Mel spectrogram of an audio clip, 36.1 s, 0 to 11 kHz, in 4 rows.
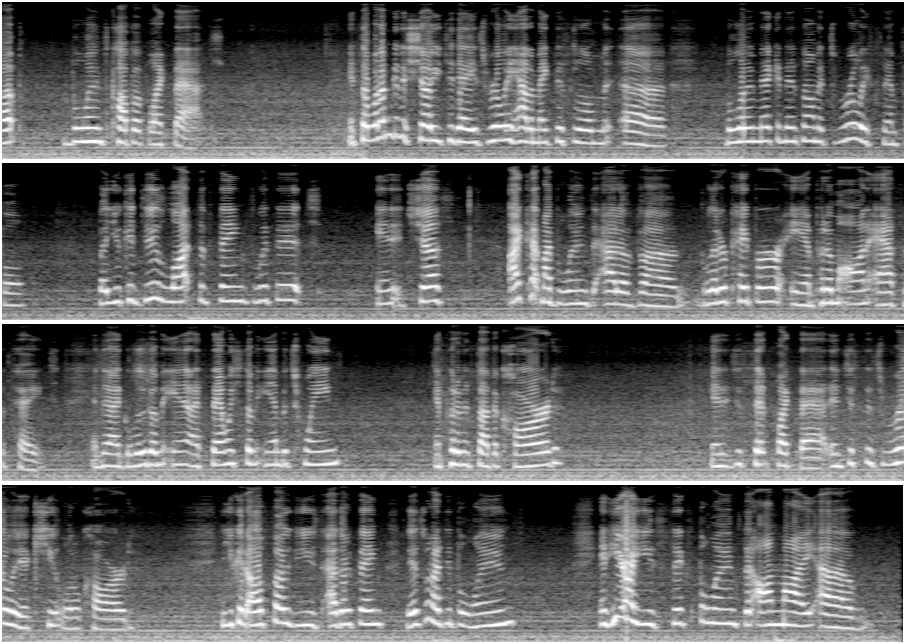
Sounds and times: Speech: 0:00.0 - 0:02.2, 0:03.5 - 0:09.3, 0:10.0 - 0:12.2, 0:12.8 - 0:21.5, 0:22.4 - 0:23.7, 0:25.1 - 0:28.4, 0:29.2 - 0:32.3, 0:32.9 - 0:35.8.

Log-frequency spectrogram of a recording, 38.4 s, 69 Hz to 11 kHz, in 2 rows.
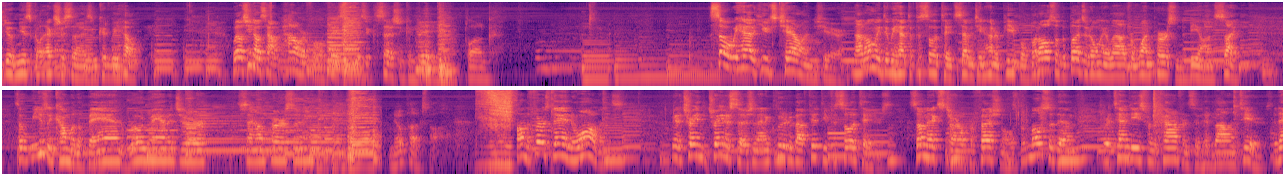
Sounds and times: Speech: 0:00.0 - 0:02.1, 0:03.4 - 0:07.6, 0:10.6 - 0:18.6, 0:19.4 - 0:24.0, 0:25.0 - 0:25.9, 0:27.0 - 0:28.6, 0:29.2 - 0:38.4
Music: 0:00.0 - 0:06.9, 0:08.0 - 0:25.0, 0:26.4 - 0:38.4.

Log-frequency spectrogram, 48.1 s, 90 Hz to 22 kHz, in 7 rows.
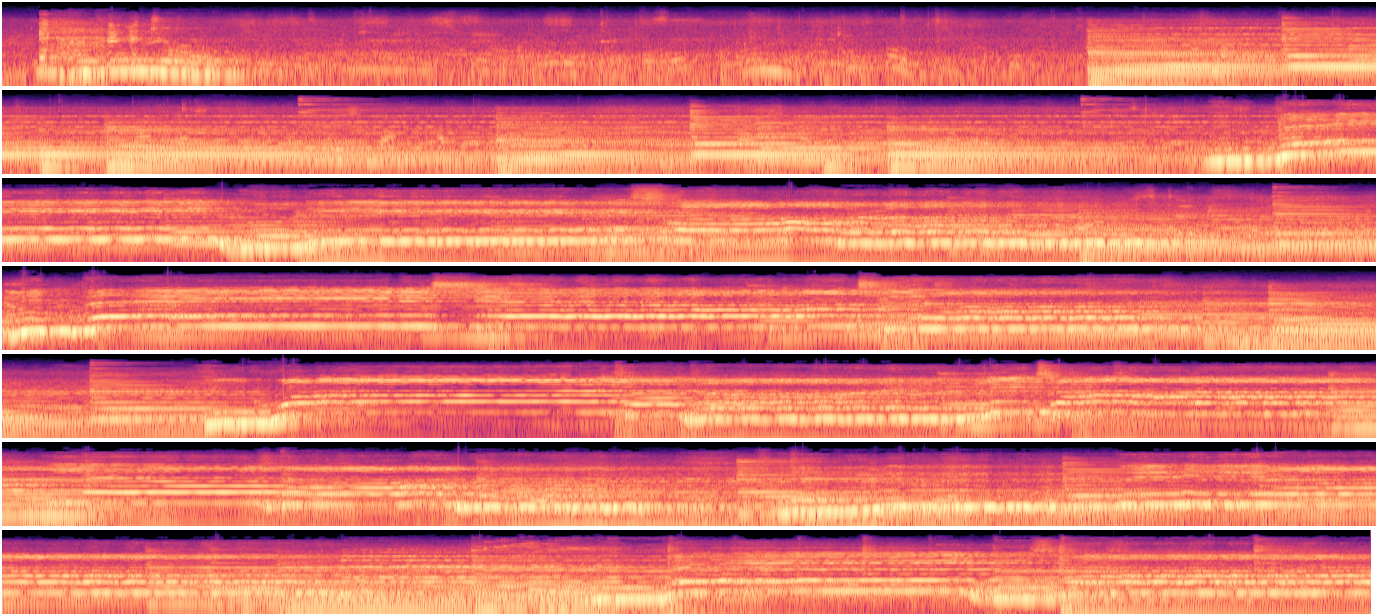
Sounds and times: Music: 0:05.4 - 0:48.0
Female singing: 0:12.9 - 0:19.3, 0:20.6 - 0:26.6, 0:28.5 - 0:37.6, 0:38.2 - 0:43.1, 0:44.0 - 0:48.0.

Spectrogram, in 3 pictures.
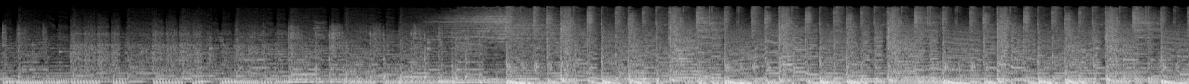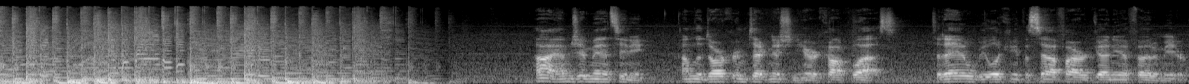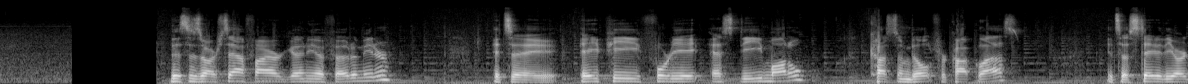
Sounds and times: Music: 0:00.0 - 0:16.5, 0:25.4 - 0:35.6
Speech: 0:17.2 - 0:23.9, 0:25.5 - 0:27.8, 0:28.7 - 0:31.9, 0:32.5 - 0:34.0, 0:34.8 - 0:35.6.

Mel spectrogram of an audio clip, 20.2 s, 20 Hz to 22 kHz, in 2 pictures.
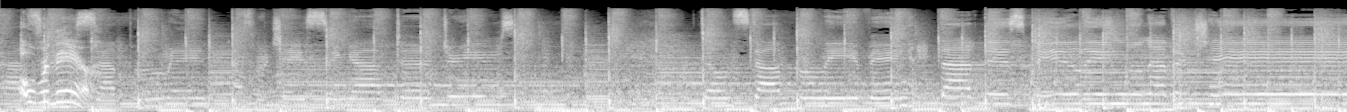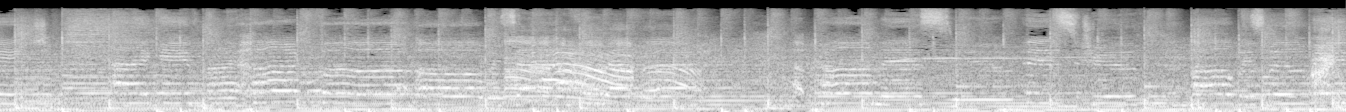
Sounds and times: Rhythm and blues: 0:00.0 - 0:01.2, 0:13.7 - 0:20.2
Blues: 0:00.0 - 0:20.2
Pop music: 0:00.0 - 0:20.2
Exciting music: 0:00.1 - 0:00.9, 0:13.8 - 0:15.9.

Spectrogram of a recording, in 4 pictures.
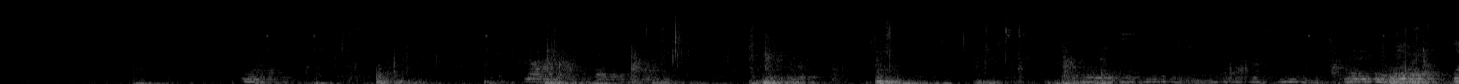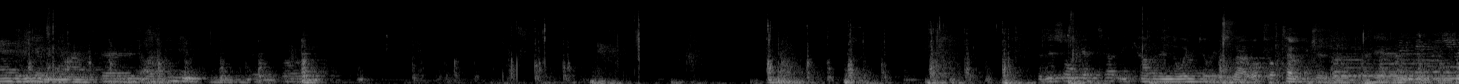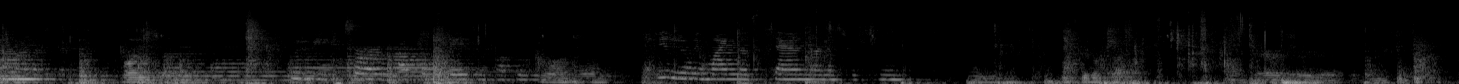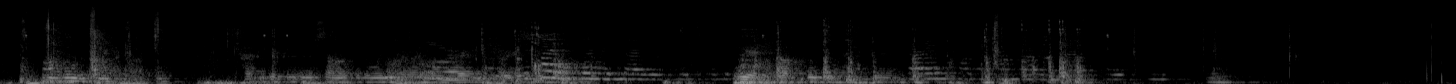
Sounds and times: Speech: 0:10.8 - 0:17.8, 0:25.0 - 0:38.3, 0:38.9 - 0:39.2, 0:39.8 - 0:40.6, 0:41.4 - 0:43.2, 0:44.2 - 0:45.5, 0:46.2 - 0:56.1
Music: 0:26.8 - 0:34.6.

